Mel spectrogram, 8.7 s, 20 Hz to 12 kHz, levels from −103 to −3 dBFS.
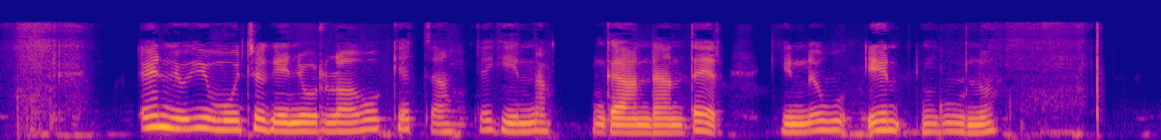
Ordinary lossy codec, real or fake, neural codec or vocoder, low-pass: MP3, 48 kbps; fake; codec, 16 kHz, 4 kbps, X-Codec, HuBERT features, trained on balanced general audio; 7.2 kHz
